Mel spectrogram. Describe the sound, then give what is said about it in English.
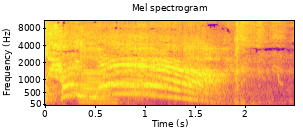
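A sneeze's short burst of breath is followed right away by a loud, drawn-out yell that rises and then falls in pitch over about two seconds. It is strong and stands alone with no talking. “likes after he sneezes to just yell out.”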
